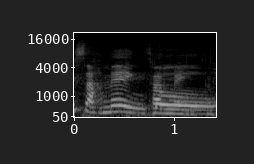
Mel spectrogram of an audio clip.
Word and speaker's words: Sarmento: lembram da banha do porco, Como é a pronúncia aqui? Sarmento.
